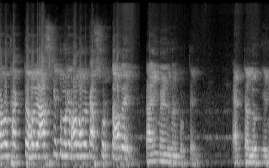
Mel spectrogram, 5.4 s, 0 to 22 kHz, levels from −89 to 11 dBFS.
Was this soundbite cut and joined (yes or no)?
yes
